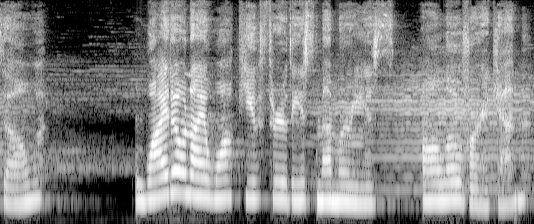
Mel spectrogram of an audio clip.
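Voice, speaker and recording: A woman voicing a calm, enigmatic young spirit girl in a video game, speaking in a measured, gentle and solemn way. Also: high-pitched. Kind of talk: English video game voice acting. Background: music with strings.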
